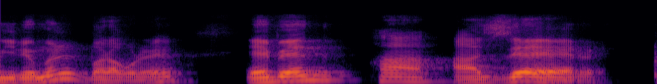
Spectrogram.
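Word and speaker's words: אבן העזר: 에벤 하아젤. 그 히브리어로 그대로 발음하면 그걸 에벤에셀이라고 우리 지금 영어 성경도 그렇고 한글 성경도 그렇고 심지어 70인역 셉트아진타에서도 이렇게 번역했더라고요.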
